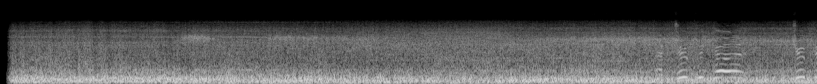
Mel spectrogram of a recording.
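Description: Steady wind and road noise from a motorcycle riding at speed on a paved road, wind rushing over the microphone. A man's voice starts speaking near the end.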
